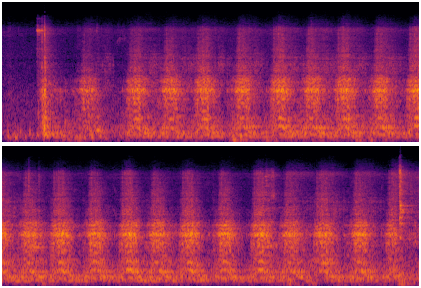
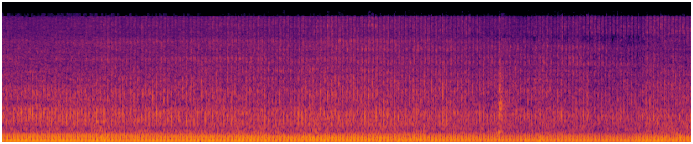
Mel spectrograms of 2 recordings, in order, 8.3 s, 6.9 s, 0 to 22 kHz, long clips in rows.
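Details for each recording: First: Farmall Super C tractor after a blizzard at -5 F (25 windchill), kept on a battery maintainer: slow, even cranking about three turns a second for eight seconds without catching; hard cold start. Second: Farmall Super C tractor idling after a cold start at -5°F (25 windchill), kept on a battery maintainer, needing starting fluid to fire; heavy, low, even chug about four beats a second, no knocks or misses, normal idle.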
